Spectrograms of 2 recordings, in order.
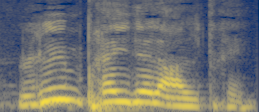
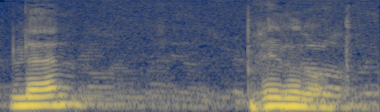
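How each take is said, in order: First: Slowly recited, a touch higher, in Occitan; slow Occitan recital. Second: Said in the usual way. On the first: Shown as a demonstration. Storyteller reciting the Occitan line to the audience, slowly. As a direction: savour each Occitan word, slowly. Reading Occitan text, then translating.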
